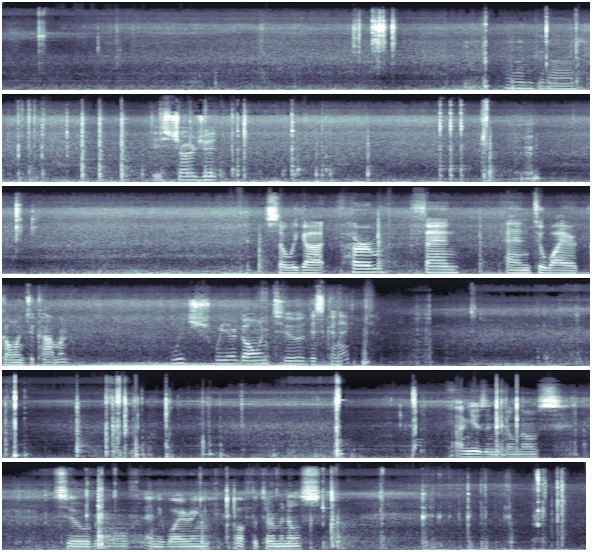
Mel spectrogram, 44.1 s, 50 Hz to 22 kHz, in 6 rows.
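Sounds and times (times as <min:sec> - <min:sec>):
low steady hum: 0:00.0 - 0:44.0
steady low rumble: 0:00.0 - 0:44.0.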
